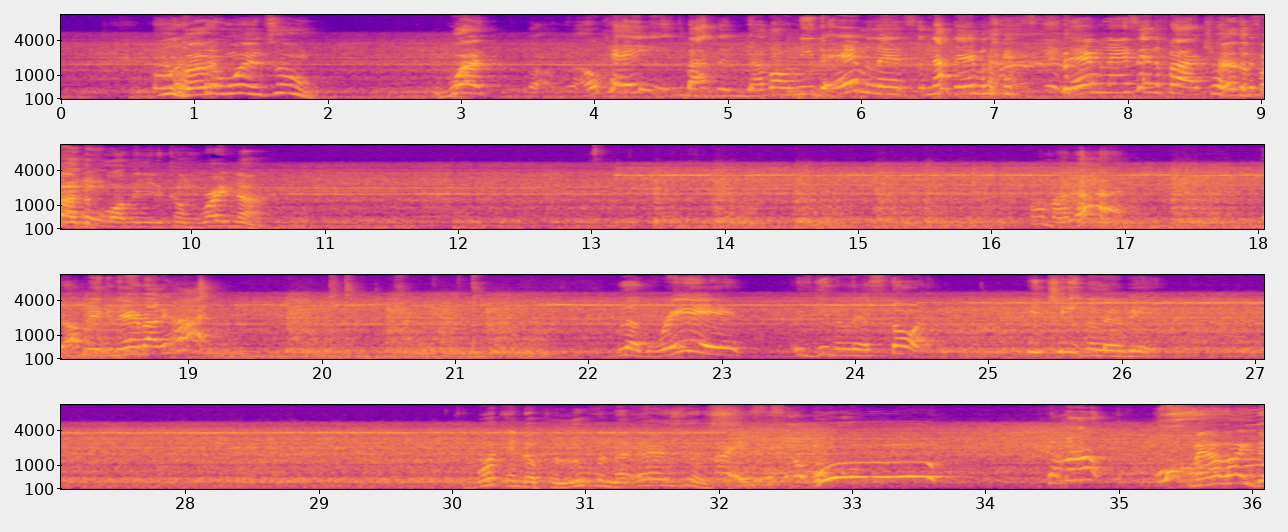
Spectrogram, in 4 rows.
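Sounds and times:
jet engines rushing: 0.0 - 36.0
steady high whine: 0.0 - 36.0.

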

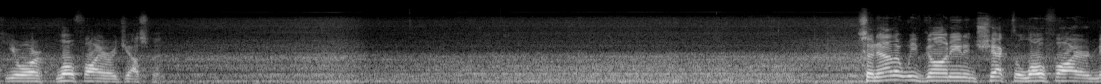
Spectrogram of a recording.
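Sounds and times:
gas boiler burner rushing: 0.0 - 11.0.

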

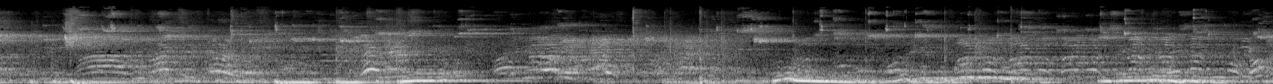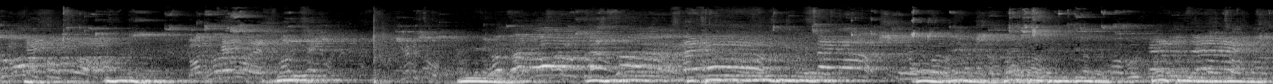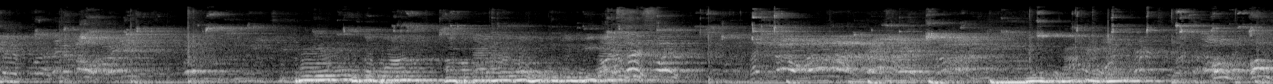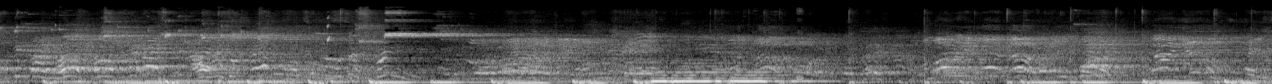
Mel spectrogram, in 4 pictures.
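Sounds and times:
basketball bouncing on court: 16.4 - 16.7
loud shout: 17.8 - 21.5
voices calling out: 31.5 - 50.9.

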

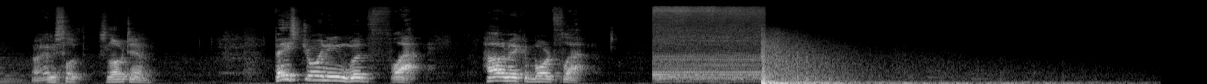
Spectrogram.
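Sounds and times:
loud buzzy tone: 6.5 - 7.8
deep boom ringing: 7.6 - 11.6.

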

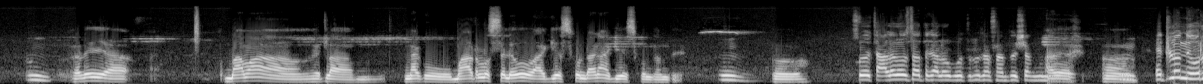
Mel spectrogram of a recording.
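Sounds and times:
man making hesitation sounds: 0.3 - 8.1, 9.1 - 11.8
night insects trilling: 0.7 - 6.4.

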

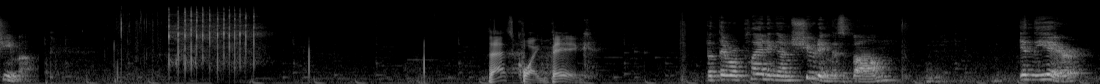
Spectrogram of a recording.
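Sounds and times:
faint background music: 0.0 - 11.0.

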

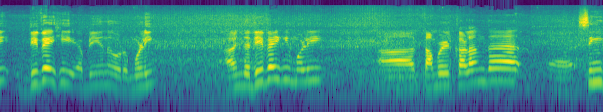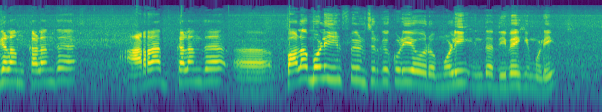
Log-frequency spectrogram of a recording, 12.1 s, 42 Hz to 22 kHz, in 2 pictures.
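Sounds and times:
man talking: 0.0 - 11.7.

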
